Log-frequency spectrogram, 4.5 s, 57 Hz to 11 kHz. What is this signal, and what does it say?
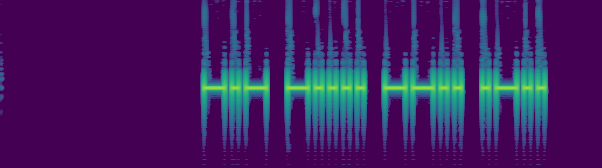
Morse code, heard as a keyed tone, about 23 wpm, 700 Hz. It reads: K6ZL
